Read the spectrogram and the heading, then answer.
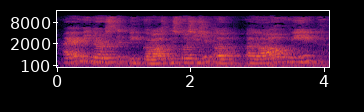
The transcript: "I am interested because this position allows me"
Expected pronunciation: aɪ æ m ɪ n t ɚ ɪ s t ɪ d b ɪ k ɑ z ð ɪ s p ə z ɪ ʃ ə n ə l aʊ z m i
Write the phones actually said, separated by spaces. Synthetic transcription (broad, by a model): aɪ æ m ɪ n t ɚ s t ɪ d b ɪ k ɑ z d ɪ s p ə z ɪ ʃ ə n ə l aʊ m i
